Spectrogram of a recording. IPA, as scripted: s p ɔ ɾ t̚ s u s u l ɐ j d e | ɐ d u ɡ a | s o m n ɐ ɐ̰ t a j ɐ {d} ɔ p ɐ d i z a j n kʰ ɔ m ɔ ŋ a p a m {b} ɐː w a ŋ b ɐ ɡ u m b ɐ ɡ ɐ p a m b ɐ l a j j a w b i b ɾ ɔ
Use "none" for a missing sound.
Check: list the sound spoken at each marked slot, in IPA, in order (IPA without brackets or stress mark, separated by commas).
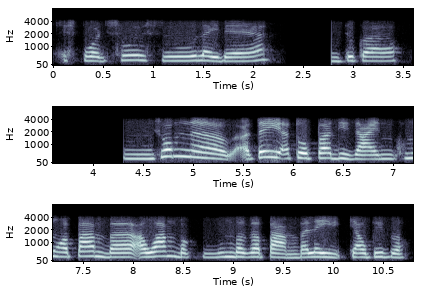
t, b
